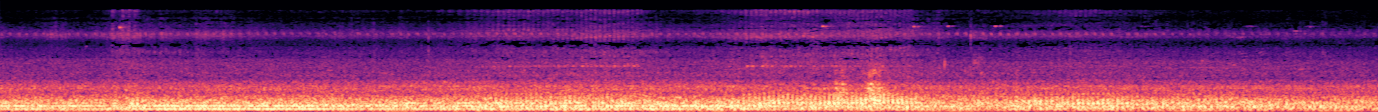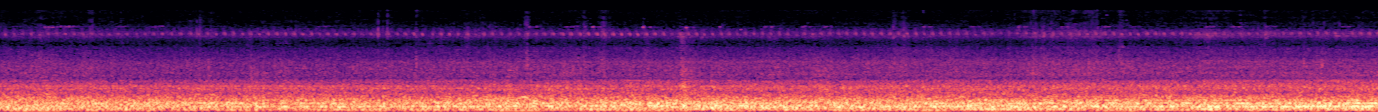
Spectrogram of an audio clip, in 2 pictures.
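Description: A ship's engine hums low and steady nearby.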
